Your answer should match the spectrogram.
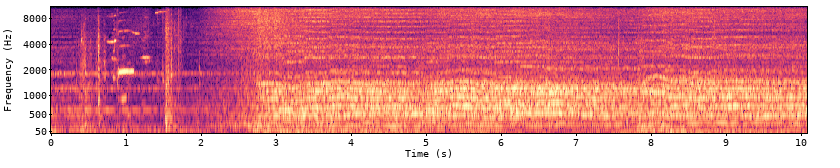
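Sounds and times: dark musical drone: 0.0 - 10.0.

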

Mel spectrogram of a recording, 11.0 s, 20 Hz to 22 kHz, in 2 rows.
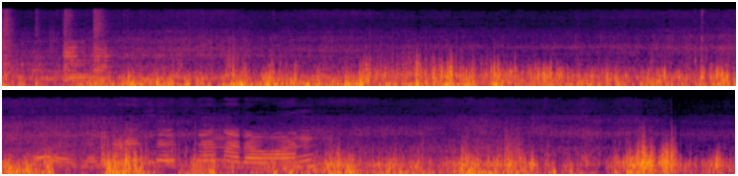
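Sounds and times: guitar music: 0.0 - 1.3
wind buffeting microphone: 0.0 - 11.0.

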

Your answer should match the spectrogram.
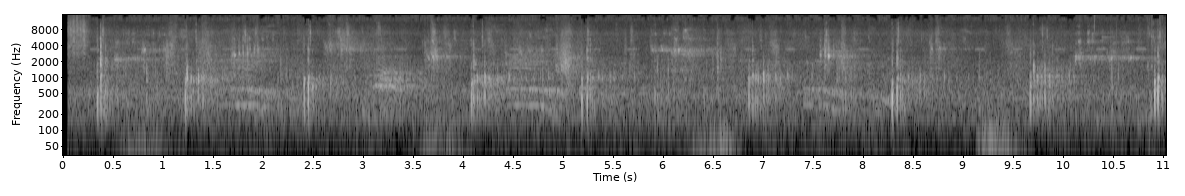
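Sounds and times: racquet hitting tennis ball: 0.4 - 2.8, 3.7 - 6.2, 9.7 - 10.2.

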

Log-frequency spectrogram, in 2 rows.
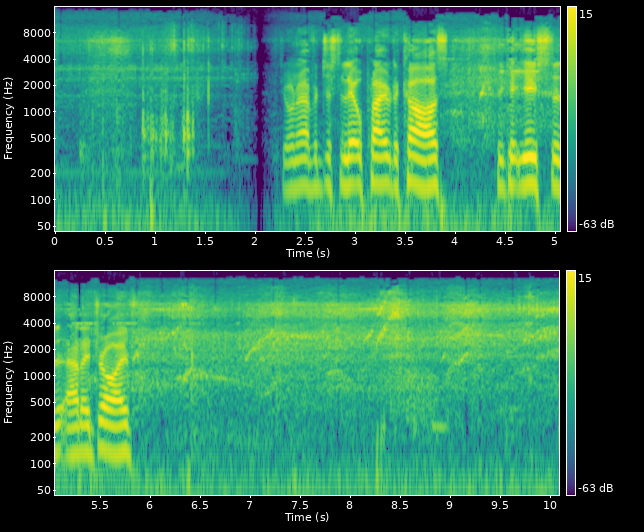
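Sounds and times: electric rc cars whining: 3.6 - 10.0.

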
